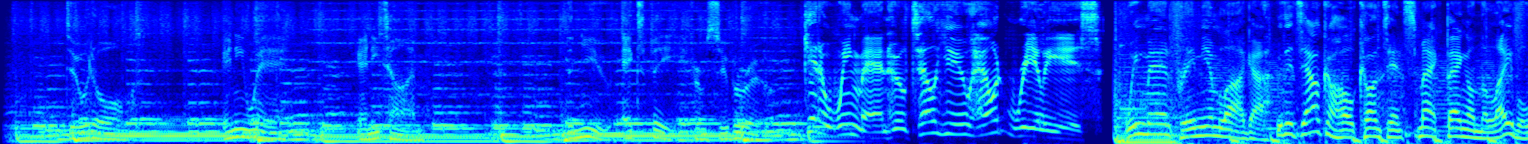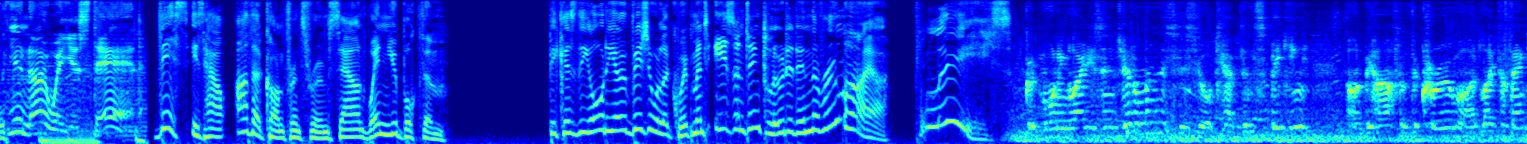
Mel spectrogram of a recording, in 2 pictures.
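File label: Commercial Australian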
